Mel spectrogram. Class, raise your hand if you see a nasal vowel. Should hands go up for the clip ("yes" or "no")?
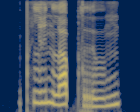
no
